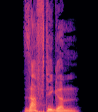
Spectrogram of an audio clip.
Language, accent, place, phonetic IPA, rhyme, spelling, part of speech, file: German, Germany, Berlin, [ˈzaftɪɡəm], -aftɪɡəm, saftigem, adjective, De-saftigem.ogg
- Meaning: strong dative masculine/neuter singular of saftig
